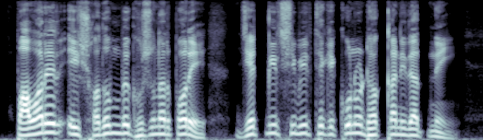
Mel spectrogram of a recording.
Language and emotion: Bengali, neutral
